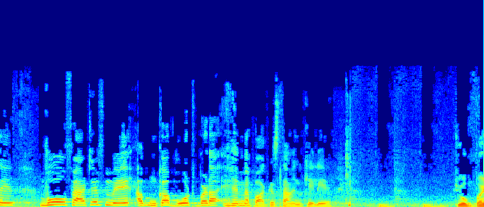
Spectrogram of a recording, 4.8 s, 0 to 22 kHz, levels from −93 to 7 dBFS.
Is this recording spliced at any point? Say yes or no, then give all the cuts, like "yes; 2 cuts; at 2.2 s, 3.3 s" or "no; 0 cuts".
yes; 1 cut; at 3.4 s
